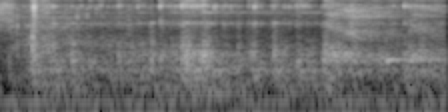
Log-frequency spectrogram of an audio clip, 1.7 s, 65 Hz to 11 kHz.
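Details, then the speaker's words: 2015 Chevrolet Tahoe V8 with grinding bearing noise cold or hot; belt removed, water pump spun by hand: dry gritty ratcheting rasp instead of smooth spin; worn water pump bearing, tensioner pulley fine. "I think it is safe to say that the water pump is my problem. Yeah, definitely the water pump."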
